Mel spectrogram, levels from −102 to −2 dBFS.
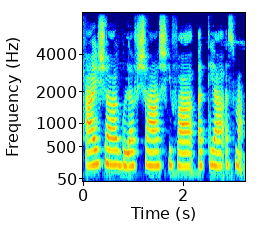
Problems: none marked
